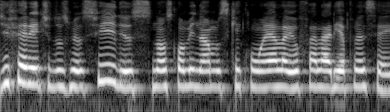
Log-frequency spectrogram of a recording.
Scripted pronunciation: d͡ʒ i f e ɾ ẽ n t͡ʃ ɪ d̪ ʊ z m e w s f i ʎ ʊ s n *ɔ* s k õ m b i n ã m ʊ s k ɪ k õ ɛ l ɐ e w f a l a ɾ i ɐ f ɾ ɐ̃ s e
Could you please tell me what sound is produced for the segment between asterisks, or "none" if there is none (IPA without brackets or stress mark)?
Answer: ɔ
